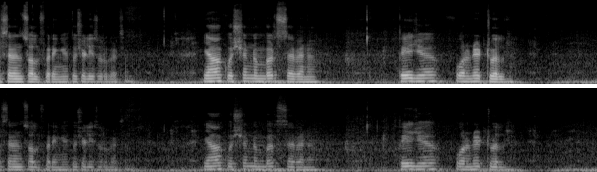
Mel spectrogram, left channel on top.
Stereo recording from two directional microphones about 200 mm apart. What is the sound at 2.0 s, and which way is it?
A man's voice, 55° left (ahead or behind).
